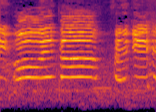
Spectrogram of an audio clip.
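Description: Trumpet playing a cheering-squad fanfare of high, held notes, each sliding up into pitch, with short breaks between them.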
